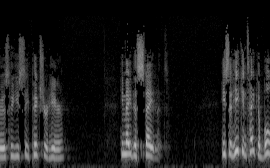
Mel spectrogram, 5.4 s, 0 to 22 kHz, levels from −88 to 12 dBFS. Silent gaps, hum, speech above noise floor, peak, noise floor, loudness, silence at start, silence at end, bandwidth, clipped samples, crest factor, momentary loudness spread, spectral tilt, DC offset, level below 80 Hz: none; none; 43 dB; -8 dBFS; -68 dBFS; -25 LUFS; 0 s; 0 s; 14 kHz; under 0.1%; 18 dB; 10 LU; -3.5 dB/octave; under 0.1%; -74 dBFS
